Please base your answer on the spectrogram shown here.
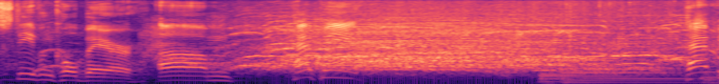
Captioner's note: cheers and applause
